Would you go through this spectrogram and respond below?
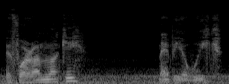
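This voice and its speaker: An actor playing a wry, easygoing roguish dwarf in a video game, with a dry, casual, joking delivery. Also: male voice, deep voice, sing-song, moderate pace. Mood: dry humor. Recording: noisy game ambience.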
